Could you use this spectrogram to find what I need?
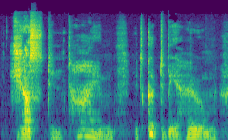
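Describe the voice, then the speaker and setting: In a put-on character voice of medium pitch, a man speaks at a very slow pace. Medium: read story. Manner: jolly, proper.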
